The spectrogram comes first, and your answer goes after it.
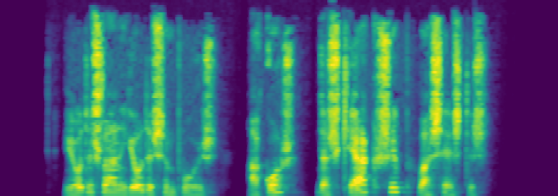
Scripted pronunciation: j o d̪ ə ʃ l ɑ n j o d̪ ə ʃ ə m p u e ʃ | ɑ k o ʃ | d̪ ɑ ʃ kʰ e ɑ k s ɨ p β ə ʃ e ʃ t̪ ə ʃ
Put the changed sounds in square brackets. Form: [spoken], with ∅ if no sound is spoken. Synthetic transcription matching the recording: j o d̪ ə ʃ l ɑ n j o d̪ ə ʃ ə m p u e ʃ | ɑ k o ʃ | d̪ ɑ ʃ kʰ e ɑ k [ʃ] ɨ p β [ɑ] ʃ e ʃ t̪ ə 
